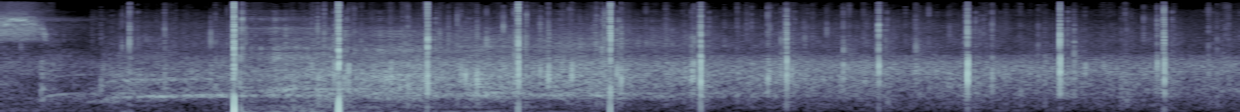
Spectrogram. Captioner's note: applause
